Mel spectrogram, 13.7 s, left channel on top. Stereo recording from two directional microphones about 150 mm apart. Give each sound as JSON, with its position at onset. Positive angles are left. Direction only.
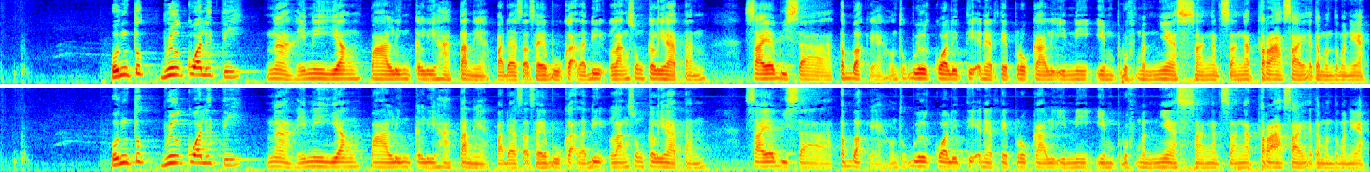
{"t": 1.3, "sound": "a man's voice", "side_deg": 30}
